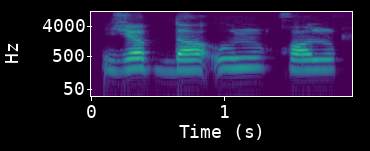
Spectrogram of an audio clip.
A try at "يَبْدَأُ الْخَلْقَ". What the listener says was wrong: تھوڑا سا کلکلا یہاں کرتے ہوئے آئیں.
